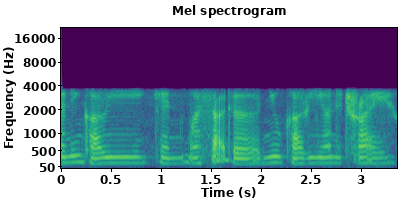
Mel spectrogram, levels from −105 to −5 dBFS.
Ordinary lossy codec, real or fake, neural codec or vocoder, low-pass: none; real; none; 3.6 kHz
